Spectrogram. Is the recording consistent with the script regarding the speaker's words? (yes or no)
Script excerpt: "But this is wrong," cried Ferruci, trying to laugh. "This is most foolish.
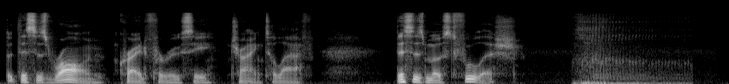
yes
